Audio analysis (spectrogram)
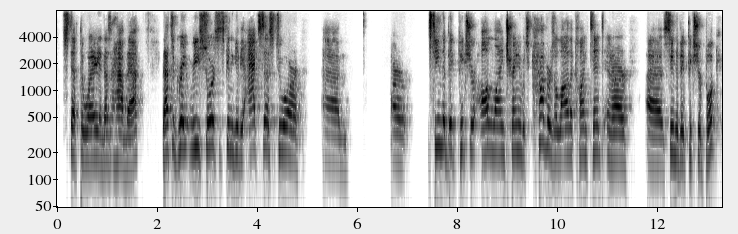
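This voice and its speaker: Higher-pitched man hosting a webinar. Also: rough recording. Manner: conversational, thinking aloud, self-correcting. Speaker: webinar presenter, business consultant. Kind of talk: informal live webinar Q&A.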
